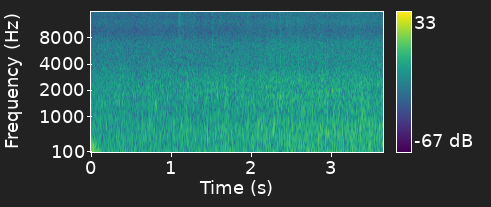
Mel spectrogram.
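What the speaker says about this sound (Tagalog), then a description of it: "inabutan pa nga tayo ng ulan" Steady rain pours around a small open hut beside a fish pond, a dense, even hiss of drops on the roof and ground that stays loud and constant the whole time with no voices.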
